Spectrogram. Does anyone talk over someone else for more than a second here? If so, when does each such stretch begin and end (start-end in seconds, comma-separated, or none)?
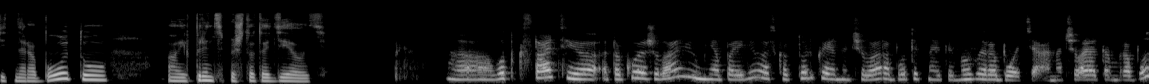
none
